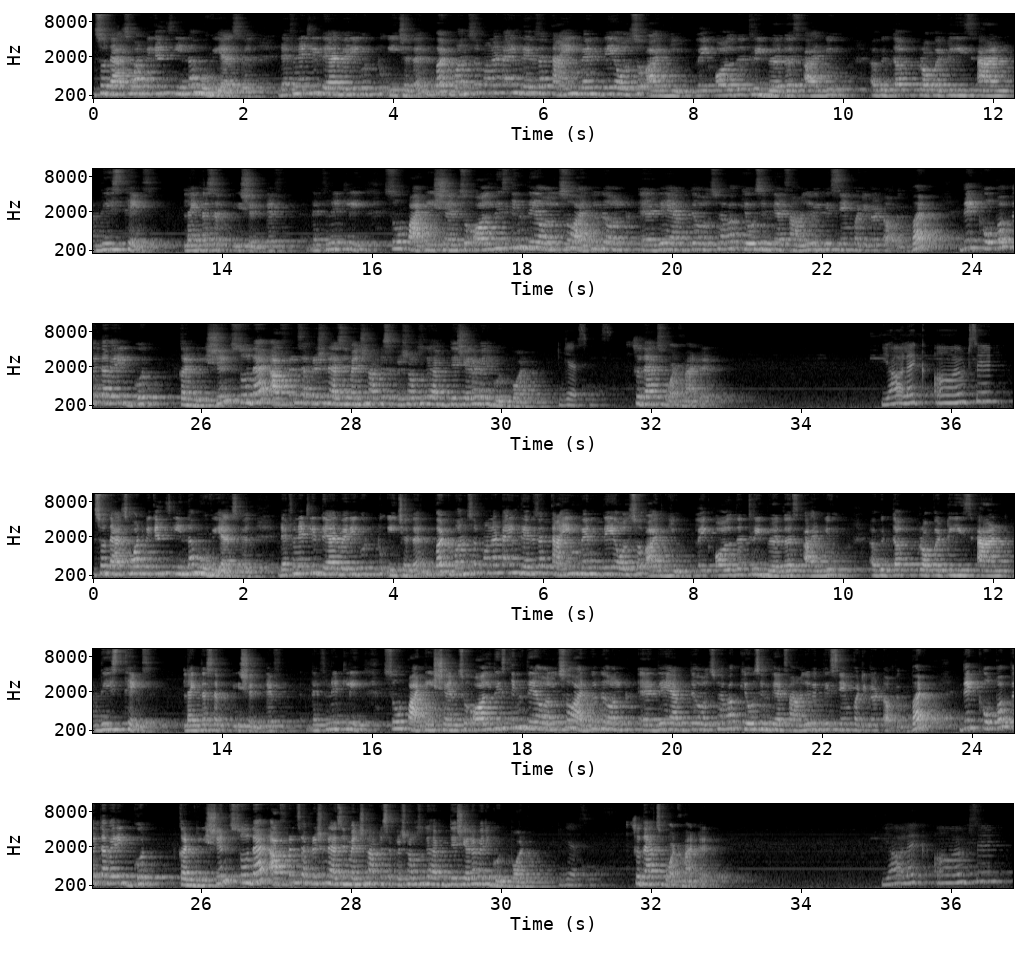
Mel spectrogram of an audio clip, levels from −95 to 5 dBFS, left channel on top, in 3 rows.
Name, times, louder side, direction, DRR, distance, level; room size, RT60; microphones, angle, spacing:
voice 1, 0.0-10.0 10.4-13.0 13.5-14.8 15.1-23.4 23.8-25.4 25.7-30.4 31.8-32.8, right 1 dB, 70° right, 2 dB, 2.0 m, -32 dB
voice 2, 30.8-31.3 34.9-36.5, left 5 dB, 85° left, 11 dB, 0.6 m, -41 dB
9.6 x 9.1 x 4.9 m, 1.2 s
head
